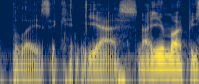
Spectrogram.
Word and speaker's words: Blaziken: it rhymes i'm not even gonna take the rhymes with it's blazing people it's blaziken yes now you might be screaming right now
